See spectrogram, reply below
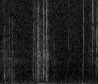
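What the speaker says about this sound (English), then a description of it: "I'm going to do Control X on my keyboard" A few quiet keystrokes on a computer keyboard, a short cluster of soft clicks followed by one more tap, close and faint with no talking.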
